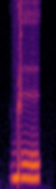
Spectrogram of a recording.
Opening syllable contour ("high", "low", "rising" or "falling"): low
